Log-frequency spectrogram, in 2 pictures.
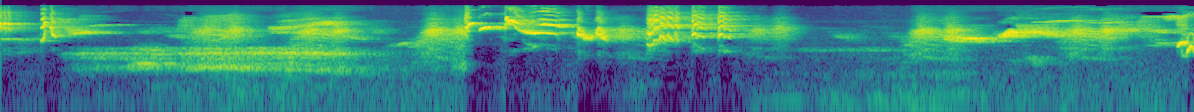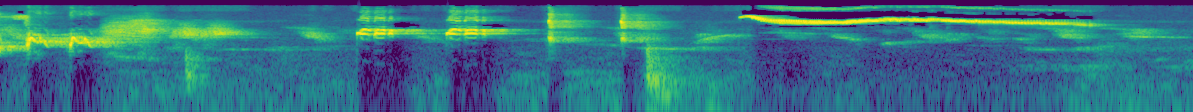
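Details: Long varied Orange-headed thrush song as a lure to raise a bird's emotion: chattering scratchy phrases, mimicked-sounding chirps, short pauses, and a high wavering whistle near the end.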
